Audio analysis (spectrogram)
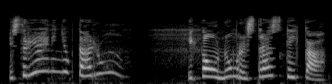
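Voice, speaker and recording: Sensible young female confidante, high-pitched, Cebuano accent, reassuring advice, bright tone, radio drama. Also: big pitch swings, normal speed, heavily acted. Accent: Cebuano Filipino. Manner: reassuring, advising. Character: sensible, supportive young female best friend.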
